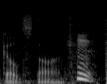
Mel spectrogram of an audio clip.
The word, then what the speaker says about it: Goldstein: He was here shooting, and I'm like, oh, I grew up in Goldstein. He's like, actually, it's pronounced Goldstein.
